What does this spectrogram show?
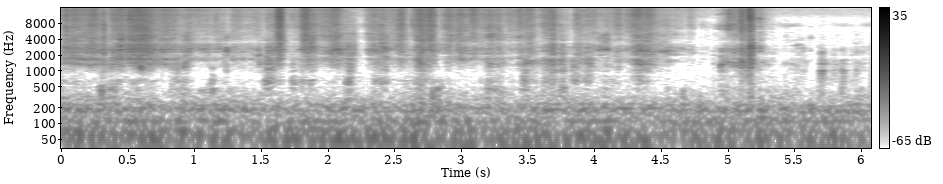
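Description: Close-miked chewing and wet mouth clicks of someone eating a falafel pita, with a few sharper smacks and a light rustle of its paper and foil wrapper.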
